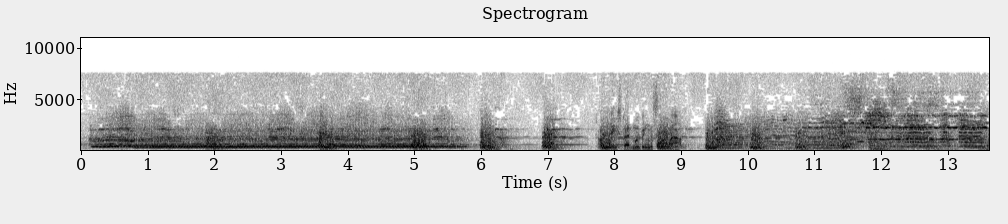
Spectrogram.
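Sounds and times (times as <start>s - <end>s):
freight train whistle blowing: 0.0s - 6.0s, 9.4s - 13.6s
freight train chuffing while pulling out: 0.0s - 13.6s
speech: 8.2s - 9.2s.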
